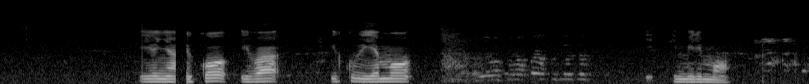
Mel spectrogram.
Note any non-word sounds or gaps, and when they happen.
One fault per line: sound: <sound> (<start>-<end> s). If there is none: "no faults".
sound: dropout (1.8-1.9 s)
